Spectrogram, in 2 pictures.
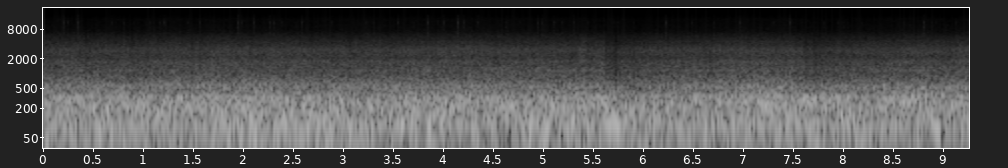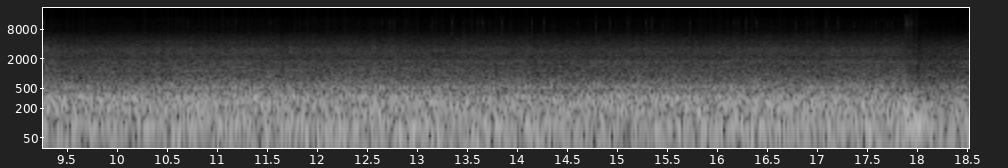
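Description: Tyres roll steadily on a road.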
